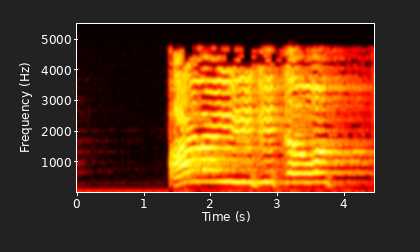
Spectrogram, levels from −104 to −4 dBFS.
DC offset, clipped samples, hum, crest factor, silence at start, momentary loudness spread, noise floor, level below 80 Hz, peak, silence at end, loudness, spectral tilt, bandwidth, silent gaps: under 0.1%; under 0.1%; none; 16 dB; 1.35 s; 16 LU; -72 dBFS; -66 dBFS; -4 dBFS; 0 s; -18 LUFS; -2 dB/octave; 5 kHz; none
